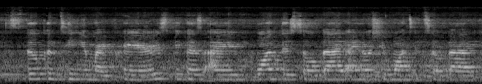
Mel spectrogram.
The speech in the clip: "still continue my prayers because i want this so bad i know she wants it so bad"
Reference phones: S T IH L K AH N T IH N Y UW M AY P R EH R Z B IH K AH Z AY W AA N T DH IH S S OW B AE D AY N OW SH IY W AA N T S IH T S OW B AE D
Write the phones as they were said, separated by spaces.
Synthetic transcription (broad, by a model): S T IH L K AH N T IH N Y UW M AY P R EH R Z B IH K AH Z AY W AA N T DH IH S S OW B AE D AY N OW SH IY W AA N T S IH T S OW B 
